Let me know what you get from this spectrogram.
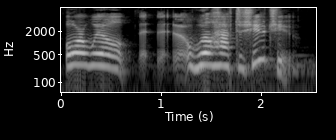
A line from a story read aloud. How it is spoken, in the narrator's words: caught the security detail leader off guard, enough that he questioned his own authority, as he stammered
